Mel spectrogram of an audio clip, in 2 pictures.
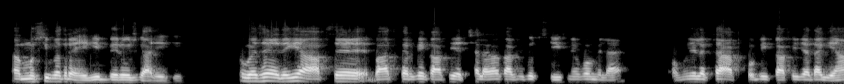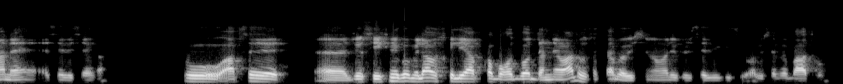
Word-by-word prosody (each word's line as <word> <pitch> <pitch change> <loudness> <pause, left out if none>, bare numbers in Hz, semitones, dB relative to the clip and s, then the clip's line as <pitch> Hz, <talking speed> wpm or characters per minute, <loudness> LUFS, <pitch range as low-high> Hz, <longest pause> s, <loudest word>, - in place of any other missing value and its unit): अ, - - +4
मुसीबत 135 +2 +1
रहेगी 105 +3 +2
बेरोज़गारी 105 -5 +2
की। 90 +1 -17 0.6
वैसे 155 +2 +4
देखिए 150 +3 +3
आपसे 145 -2 +3 0.3
बात 120 0 +2
करके 130 +1 +1
काफ़ी 120 +2 +1
अच्छा - - -2
लगा, 125 0 +2
काफ़ी 120 -1 -1
कुछ 130 - -3
सीखने 120 +2 -7
को 125 0 -1
मिला 110 -3 -3
है - - -7 0.5
और - - -8
मुझे 125 +4 -4
लगता 125 -3 +1
है - - +4
आपको - - -3
भी 125 +1 -2
काफ़ी 110 +2 +1
ज़्यादा 115 -1 +1
ज्ञान 110 +2 0
है, 110 +1 -2 0.2
ऐसे 110 - -10
विषय 105 -1 -9
का, - - -14 0.6
तो 140 -2 +1
आपसे 130 +2 +2 0.4
अ, 105 -1 0
जो 130 - +2
सीखने 130 +5 +1
को 155 +1 +3
मिला 150 +2 +3
उसके 150 +1 -2
लिए 140 0 +4
आपका 135 0 0
बहुत-बहुत 125 +1 0
धन्यवाद, 115 +1 0
हो - - 0
सकता - - -9
है - - -2
भविष्य 100 0 -3
में 105 - -13
हमारी 105 +1 -7
फ़िर 105 0 -14
से - - -8
भी 320 - -10
किसी 315 +5 -20
और - - -12
विषय 395 +5 -14
में - - -10
बात - - -1
हो। 450 - -25
125 Hz, 210 wpm, -13 LUFS, 110-140 Hz, 0.6 s, अ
